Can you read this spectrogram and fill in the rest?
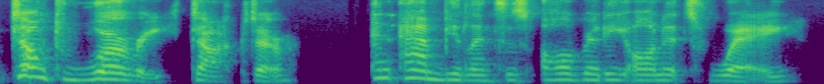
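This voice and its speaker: An actress playing a composed, shrewd Victorian police inspector in a radio mystery, speaking in a cool, deliberate, probing way. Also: female voice, mid-range voice, lively intonation, fairly bright tone, slightly rough. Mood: firm.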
